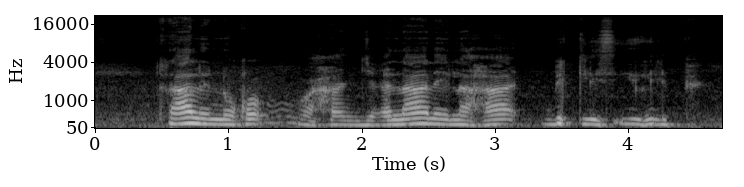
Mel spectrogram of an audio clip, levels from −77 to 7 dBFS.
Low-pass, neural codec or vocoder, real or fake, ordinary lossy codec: none; none; real; none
